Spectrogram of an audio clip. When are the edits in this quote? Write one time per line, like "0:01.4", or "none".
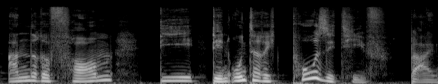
0:02.0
